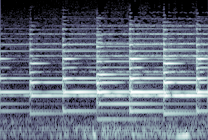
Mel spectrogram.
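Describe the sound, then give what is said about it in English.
A cell phone ringtone plays on its own as the phone is called, a bright electronic melody of sustained tones pulsing in a quick, steady rhythm of about six beats, moderately loud. “has a cell phone, too. I don't know what the ringtone sounds like.”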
